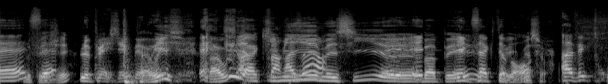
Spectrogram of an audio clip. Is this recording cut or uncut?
cut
